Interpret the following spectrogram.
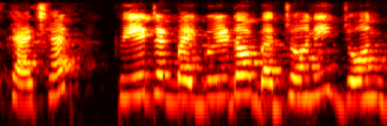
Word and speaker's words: Keccak: kak kak that is we have to pronounce like this Kat created by guo Boni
